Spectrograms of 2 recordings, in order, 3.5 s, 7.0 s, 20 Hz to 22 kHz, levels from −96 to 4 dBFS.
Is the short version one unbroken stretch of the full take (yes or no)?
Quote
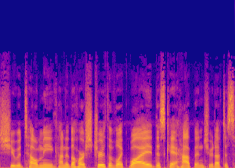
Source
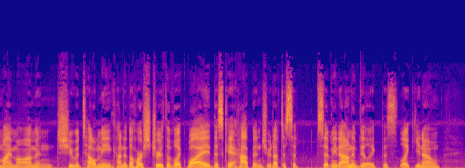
yes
